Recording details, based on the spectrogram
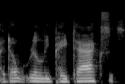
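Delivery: whispering. Speaker explaining their tax strategy, letting the audience in on it, whispered confession. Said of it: "I need to whisper this".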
